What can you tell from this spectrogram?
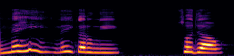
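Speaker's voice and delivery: high, firm, huffy voice; cross refusal. Acted. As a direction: refuse and order them to bed. Acted refusal to forgive. (नाराज़ होकर साफ़ इनकार)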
